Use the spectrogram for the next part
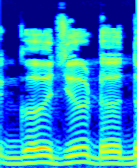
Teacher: महाप्राण के स्थान पर अल्पप्राण हो जाता है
